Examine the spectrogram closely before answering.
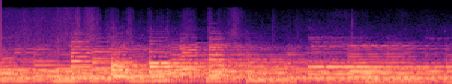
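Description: A band playing an instrumental passage live: electric guitars over an electric keyboard, with changing notes throughout.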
